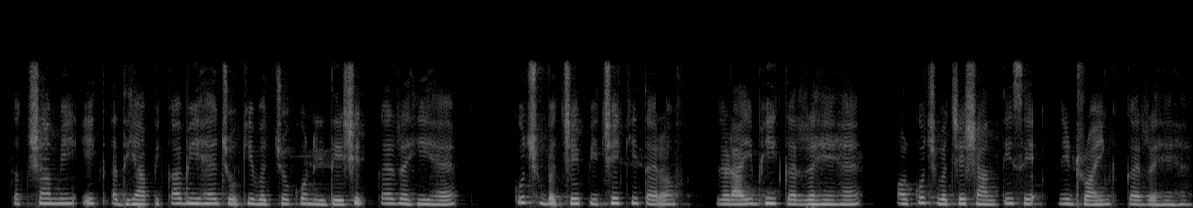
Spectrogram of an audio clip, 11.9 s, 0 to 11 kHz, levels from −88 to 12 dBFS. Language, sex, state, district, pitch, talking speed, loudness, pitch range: Hindi, female, Uttar Pradesh, Varanasi, 240 Hz, 165 wpm, -36 LUFS, 225-260 Hz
